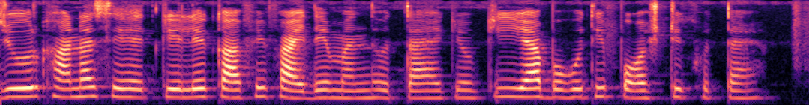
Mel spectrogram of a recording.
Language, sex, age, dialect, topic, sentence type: Hindi, female, 18-24, Marwari Dhudhari, agriculture, statement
